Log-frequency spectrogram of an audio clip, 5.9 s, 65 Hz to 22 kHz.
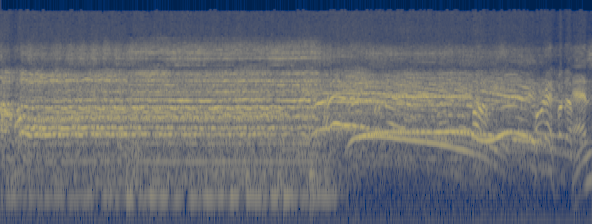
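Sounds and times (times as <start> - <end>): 
huge stadium crowd cheering and roaring: 0.2 - 5.8
individual whoops and shouts from stadium crowd: 3.1 - 5.4.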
